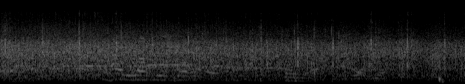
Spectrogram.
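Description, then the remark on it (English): Steady applause from an audience, a dense wash of many hands clapping at an even level throughout, with faint voices mixed in underneath; the round of applause is kept going for King Jesus. “Come on, keep that round of applause going for King Jesus.”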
